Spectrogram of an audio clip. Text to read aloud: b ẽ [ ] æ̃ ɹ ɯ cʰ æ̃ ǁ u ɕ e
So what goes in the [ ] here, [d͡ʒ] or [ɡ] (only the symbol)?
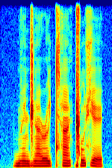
d͡ʒ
